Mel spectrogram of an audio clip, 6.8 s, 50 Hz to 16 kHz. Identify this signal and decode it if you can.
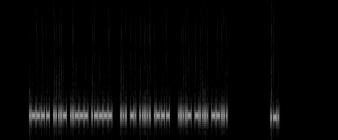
Morse code, heard as a keyed tone, about 48 wpm, 700 Hz. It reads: 1421 SN5J 467 R
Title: Worked All Europe DX Contest - QTC Exchange with Repeats - 50wpm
